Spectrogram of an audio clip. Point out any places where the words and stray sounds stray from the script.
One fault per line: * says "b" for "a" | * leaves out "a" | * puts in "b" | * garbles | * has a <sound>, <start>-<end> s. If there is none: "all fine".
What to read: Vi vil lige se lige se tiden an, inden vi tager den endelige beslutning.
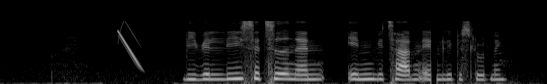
* has a chirp, 1.2-1.5 s
* leaves out "lige se"
* has a dropout, 4.3-4.4 s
